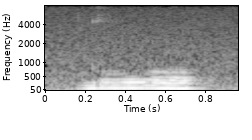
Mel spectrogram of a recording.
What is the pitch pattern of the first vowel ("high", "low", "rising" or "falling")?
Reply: high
